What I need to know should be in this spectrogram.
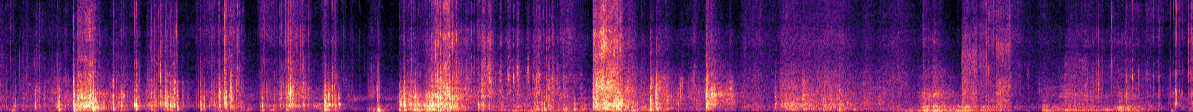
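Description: Foil card packs crinkle as they are handled.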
